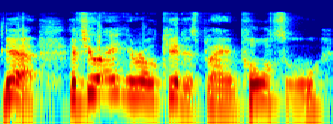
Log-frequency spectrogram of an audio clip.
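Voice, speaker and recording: A man's voice: high voice, big pitch swings. A man with an English accent, co-hosting a podcast in casual, emphatic debate, swearing freely. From United Kingdom. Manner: emphatic, swearing, quick to laugh. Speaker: podcast co-host.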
